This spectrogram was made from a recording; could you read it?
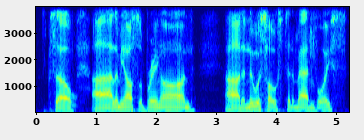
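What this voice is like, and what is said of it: Rough, strained voice. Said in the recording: “you sound a little rough over there. ... my voice is uh, not cooperating ... under the weather”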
